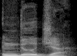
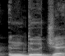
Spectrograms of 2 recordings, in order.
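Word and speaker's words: 'nduja: you she that she's heard of it called induja which is a spreadable sausage and it's made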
